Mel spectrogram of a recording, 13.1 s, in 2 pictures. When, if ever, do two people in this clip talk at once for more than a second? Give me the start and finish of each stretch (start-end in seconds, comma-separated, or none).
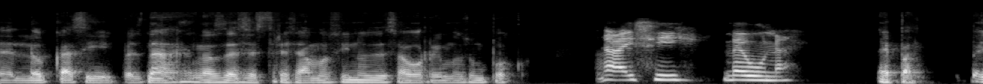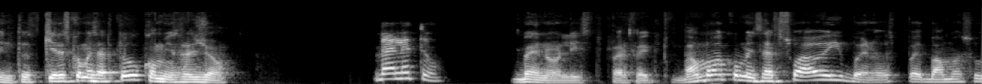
none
